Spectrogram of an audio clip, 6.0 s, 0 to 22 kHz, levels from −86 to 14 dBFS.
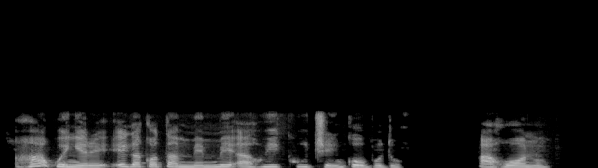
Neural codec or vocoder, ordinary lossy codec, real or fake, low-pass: none; none; real; 7.2 kHz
